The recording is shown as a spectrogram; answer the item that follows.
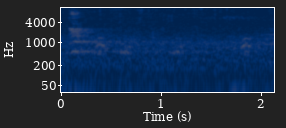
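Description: Two faint, short dog whimpers, one just after the start and one near the end, over quiet outdoor background.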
